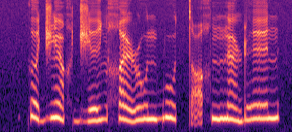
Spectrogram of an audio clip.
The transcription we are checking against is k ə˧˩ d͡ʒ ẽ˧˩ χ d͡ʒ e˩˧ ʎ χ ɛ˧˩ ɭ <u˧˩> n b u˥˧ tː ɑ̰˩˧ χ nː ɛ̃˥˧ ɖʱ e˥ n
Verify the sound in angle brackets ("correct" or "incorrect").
incorrect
